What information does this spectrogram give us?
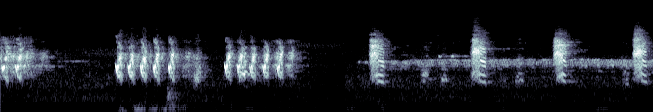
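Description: Steller's Jay giving quick bursts of harsh, grating shack-shack-shack notes, followed by louder rasping notes spaced about a second apart.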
